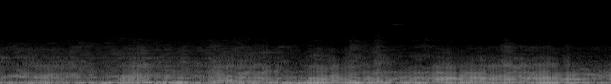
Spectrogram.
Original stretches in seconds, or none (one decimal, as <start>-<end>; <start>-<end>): none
